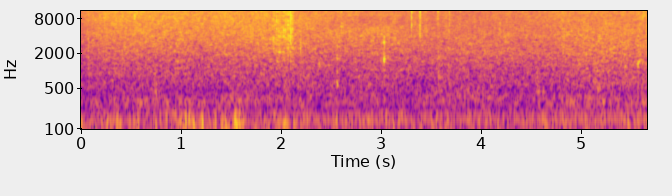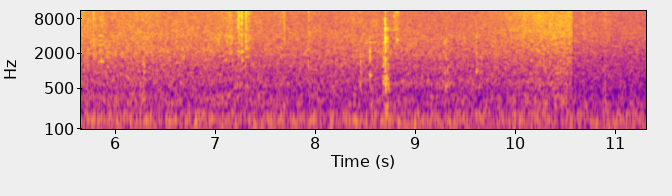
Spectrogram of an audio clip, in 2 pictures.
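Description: A steady hiss with a few sharp knocks of green bamboo poles being handled and fitted. The hiss eases near the end.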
